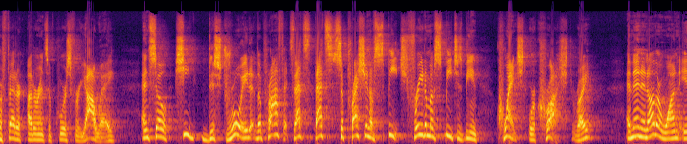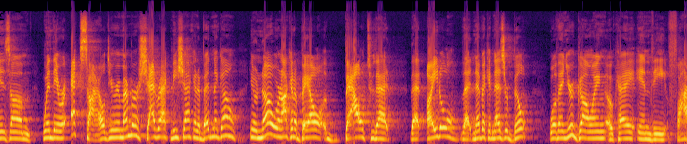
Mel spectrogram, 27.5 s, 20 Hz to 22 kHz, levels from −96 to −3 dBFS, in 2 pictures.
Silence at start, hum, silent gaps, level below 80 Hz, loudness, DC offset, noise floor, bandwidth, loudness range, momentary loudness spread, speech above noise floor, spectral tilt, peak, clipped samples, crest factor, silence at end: 0 s; none; none; -58 dBFS; -13 LUFS; under 0.1%; -49 dBFS; 16.5 kHz; 2 LU; 7 LU; 36 dB; -4 dB/octave; 0 dBFS; 0.1%; 14 dB; 0 s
